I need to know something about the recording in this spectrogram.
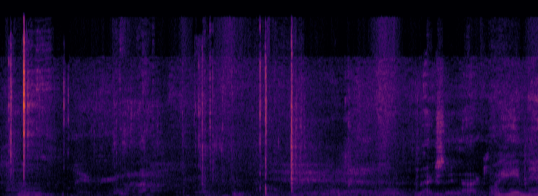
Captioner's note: people murmuring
